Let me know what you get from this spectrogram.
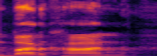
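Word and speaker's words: Barkhane: जी हाँ, इसको प्रोनाउंस करने का तरीका है ऑपरेशन बरखान।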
